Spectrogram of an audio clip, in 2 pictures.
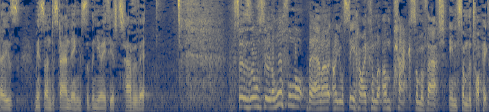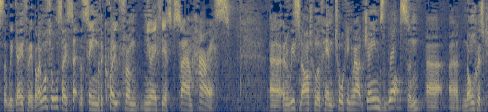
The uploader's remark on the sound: Lecture delivered to the University of York Postgraduate Christian Fellowship.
